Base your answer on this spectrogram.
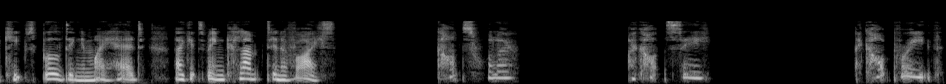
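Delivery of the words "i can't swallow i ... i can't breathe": breathless, higher, soft panicked whisper. Acted. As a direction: gasp the words out as the panic takes over. Panic attack, repeated, worse.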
